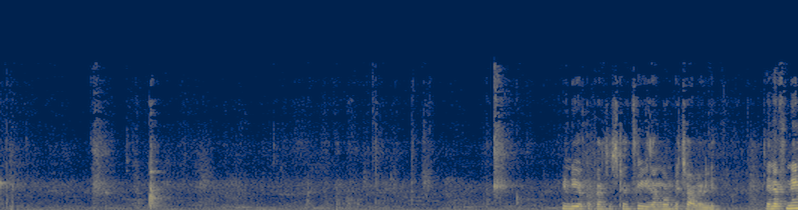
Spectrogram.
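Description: Fingers press food into a bowl of dry crumbs with a soft rustle.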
